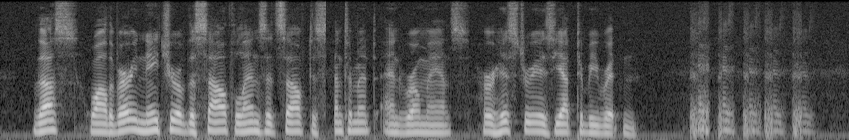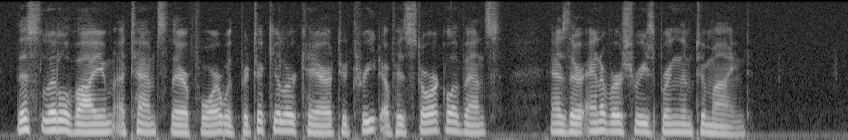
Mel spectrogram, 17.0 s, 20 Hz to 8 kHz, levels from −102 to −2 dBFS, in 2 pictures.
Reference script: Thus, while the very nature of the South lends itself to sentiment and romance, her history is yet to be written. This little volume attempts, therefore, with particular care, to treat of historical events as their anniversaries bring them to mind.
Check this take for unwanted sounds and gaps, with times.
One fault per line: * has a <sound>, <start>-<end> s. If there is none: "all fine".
* has a dropout, 3.2-3.3 s
* has a laugh, 6.9-8.2 s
